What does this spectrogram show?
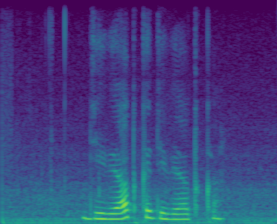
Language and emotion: Russian, neutral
